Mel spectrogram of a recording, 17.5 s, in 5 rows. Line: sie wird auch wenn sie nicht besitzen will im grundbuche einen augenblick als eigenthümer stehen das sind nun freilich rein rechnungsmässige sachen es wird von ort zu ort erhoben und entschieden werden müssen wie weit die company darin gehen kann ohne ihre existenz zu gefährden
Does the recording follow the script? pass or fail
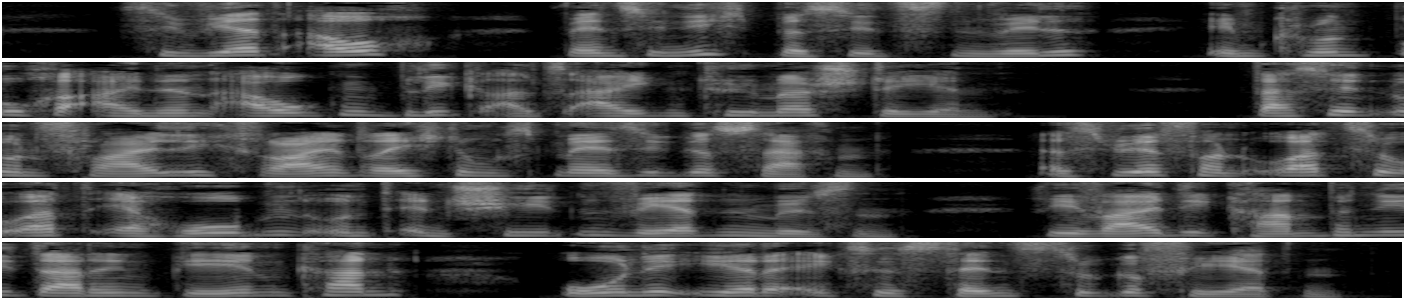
pass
